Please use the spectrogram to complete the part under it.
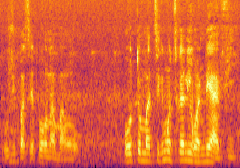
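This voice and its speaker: A man giving political commentary as a guest on a talk show, talking in an animated way and switching between French and Lingala. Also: mid-range voice, fast talker, slight background noise, poor audio.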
